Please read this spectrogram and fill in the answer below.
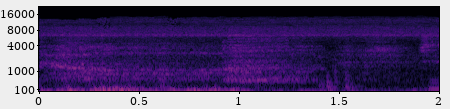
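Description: A person breathing out heavily, fading over the first second or so, over a steady low wind rumble on the microphone.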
